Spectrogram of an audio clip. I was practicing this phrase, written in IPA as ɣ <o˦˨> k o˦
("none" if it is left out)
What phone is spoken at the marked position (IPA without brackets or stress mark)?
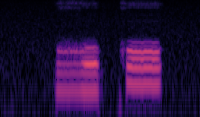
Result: o˨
